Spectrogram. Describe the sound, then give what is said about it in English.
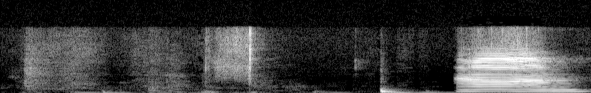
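A microwave gives a single loud, buzzy electronic beep lasting under a second. Before it come scattered soft clicks and a sharp thump. “as the microwave says in the background.”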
